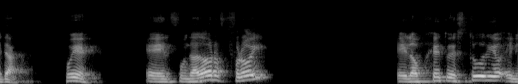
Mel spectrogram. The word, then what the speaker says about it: Freud: Se escribe Freud, pero se pronuncia Freud, ¿no?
